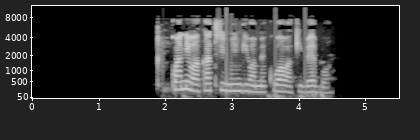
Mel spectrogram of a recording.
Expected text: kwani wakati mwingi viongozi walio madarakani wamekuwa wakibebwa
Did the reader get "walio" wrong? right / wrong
wrong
